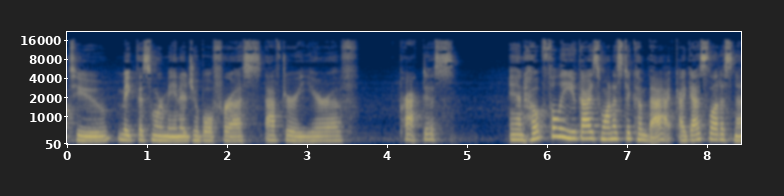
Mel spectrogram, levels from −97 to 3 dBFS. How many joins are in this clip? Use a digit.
0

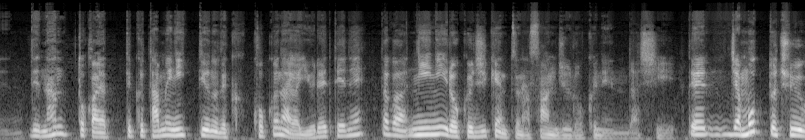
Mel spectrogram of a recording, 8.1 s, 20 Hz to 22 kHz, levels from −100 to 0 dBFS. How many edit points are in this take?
2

